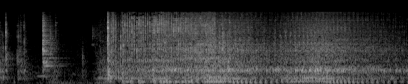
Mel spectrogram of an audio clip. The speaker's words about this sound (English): This motorcycle is called Bajaj Boxer. It uses, consumes low fuel. Motorcycles are basically used as taxis around here.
